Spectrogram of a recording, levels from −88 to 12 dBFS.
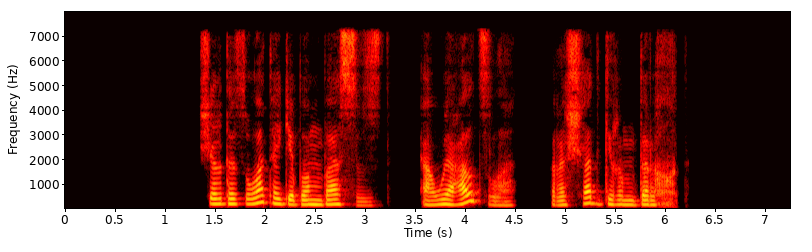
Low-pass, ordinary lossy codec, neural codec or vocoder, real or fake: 7.2 kHz; MP3, 64 kbps; codec, 16 kHz in and 24 kHz out, 2.2 kbps, FireRedTTS-2 codec; fake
